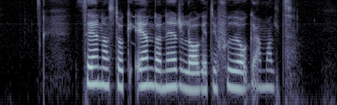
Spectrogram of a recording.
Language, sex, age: Swedish, female, 18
